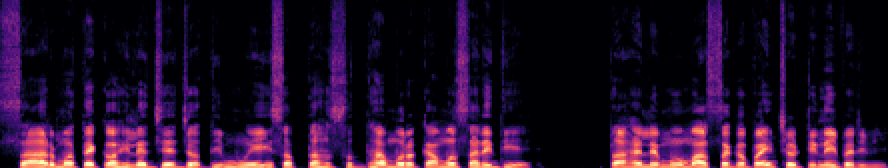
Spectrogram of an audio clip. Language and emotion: Odia, happy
